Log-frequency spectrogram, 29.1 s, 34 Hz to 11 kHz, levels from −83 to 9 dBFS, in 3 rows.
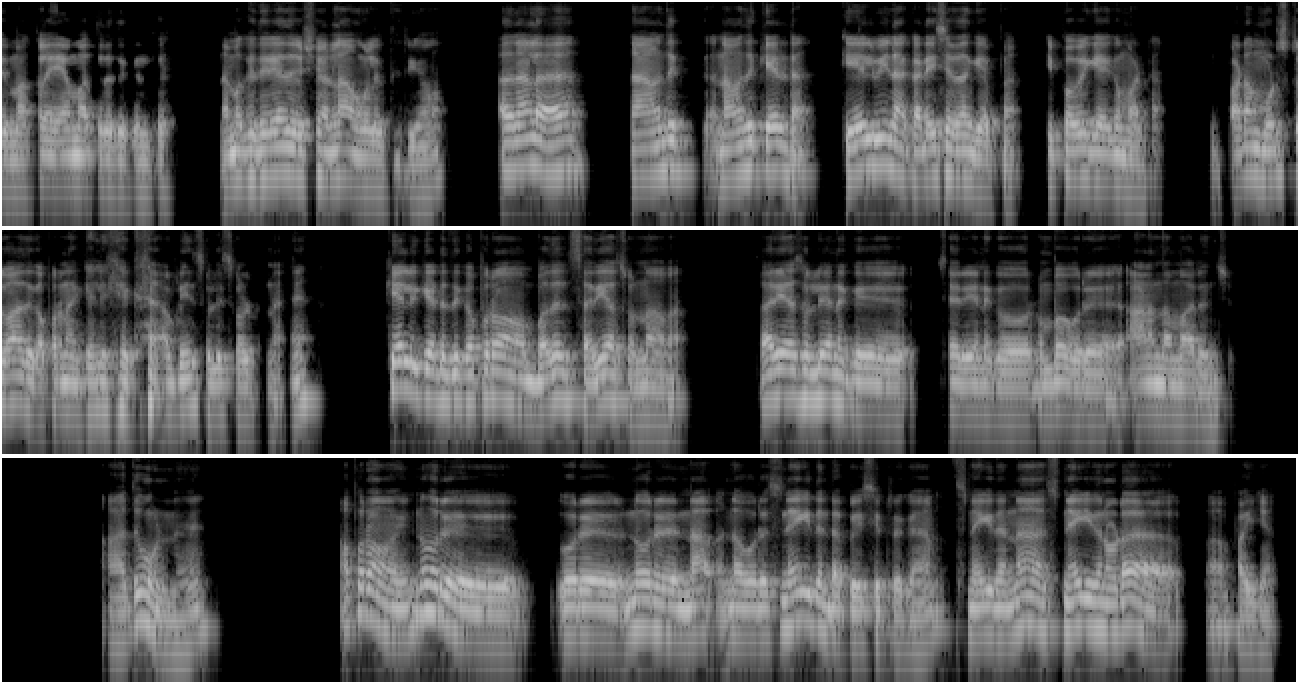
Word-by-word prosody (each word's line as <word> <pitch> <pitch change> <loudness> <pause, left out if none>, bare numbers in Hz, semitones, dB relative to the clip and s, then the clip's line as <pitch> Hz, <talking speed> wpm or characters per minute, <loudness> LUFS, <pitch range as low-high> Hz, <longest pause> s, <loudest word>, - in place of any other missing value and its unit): மக்கள 90 +4 -3
ஏமாத்துறதுக்குன்டு. 95 -3 -2 0.4
நமக்குத் 115 +3 +1
தெரியாத 130 +2 +3
விஷயம்லாம் 120 0 0
அவுங்களுக்கு 100 -2 -1
தெரியும். 90 +1 -6 0.5
அதனால, 155 +2 +3 0.7
நான் 125 +1 0
வந்து 150 +2 +3 0.4
நான் 120 +2 0
வந்து 150 +2 +2
கேட்டுட்டேன். 145 -1 +2 0.3
கேள்வி 155 +4 +5
நான் 140 - 0
கடைசில 120 +2 +2
தான் 115 -3 +1
கேட்பேன். - - -5 0.3
இப்பவே 120 +2 +1
கேட்க 110 -1 +1
மாட்டேன். 90 - -7 0.5
படம் 130 -1 0
முடிச்சுட்டு 120 +1 -1
வா, 130 - +2
அதுக்கப்புறம் 110 -2 0
நான் 105 - -3
கேள்வி 110 0 -1
கேட்கிறேன் 110 - -1
அப்பிடின்னு 115 +3 -1
சொல்லி 100 +1 0
சொல்லிட்டேன் 95 0 -5
நானு - - -6 0.7
கேள்வி 185 -2 +5
கேட்டதுக்கப்புறம் 140 -1 +2 0.2
பதில் 140 +3 +1
சரியா 140 0 +3
சொன்னான் 95 0 -2
அவன். - - -9 0.6
சரியா 150 +2 +4
சொல்லி 145 +1 +3
எனக்கு 115 -4 +1 0.6
சரி 105 -2 +2
எனக்கு 95 -1 -2 0.3
ரொம்ப 100 +2 0
ஒரு 95 0 +1 0.3
ஆனந்தமா 100 -2 0
இருந்துச்சு. 85 -6 -6 1.4
அது 100 +11 -1
ஒண்ணு. 85 -3 -4 1.2
அப்பறம் 185 -8 +1 0.2
இன்னொரு 195 - +3 0.9
ஒரு 120 0 +5 0.3
இன்னொரு 140 -1 +2 0.2
ந - - +1 0.3
நான் 115 -1 +1
ஒரு 110 0 +3
சிநேகிதன்ட்ட 145 -6 +1
பேசிட்டு 100 0 -1
இருக்கேன். 90 +3 -4 0.2
சிநேகிதன்னா, 115 +4 0 0.2
சிநேகிதனோட 140 0 +2 0.6
அ - - -8 0.2
பையன். 90 -1 -4
120 Hz, 130 wpm, -23 LUFS, 105-140 Hz, 1.4 s, கேள்வி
